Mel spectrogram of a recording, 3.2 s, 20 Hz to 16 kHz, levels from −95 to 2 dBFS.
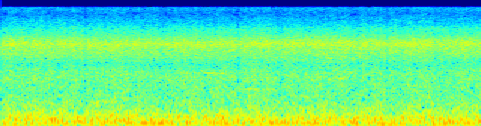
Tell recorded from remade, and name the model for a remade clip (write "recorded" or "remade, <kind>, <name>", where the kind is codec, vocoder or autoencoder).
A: remade, vocoder, BigVGAN v2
